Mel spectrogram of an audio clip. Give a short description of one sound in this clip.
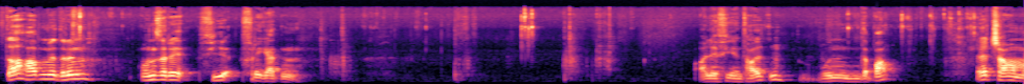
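Small plastic pieces click together in a hand.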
